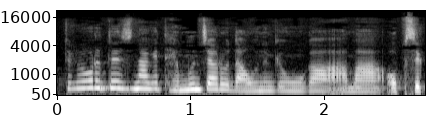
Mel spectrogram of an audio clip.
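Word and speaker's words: твёрдый знак: Tvrdiznak. 얘가 바로 그 기호 중에 하나입니다. 이 자체로는 발음이 없어요.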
